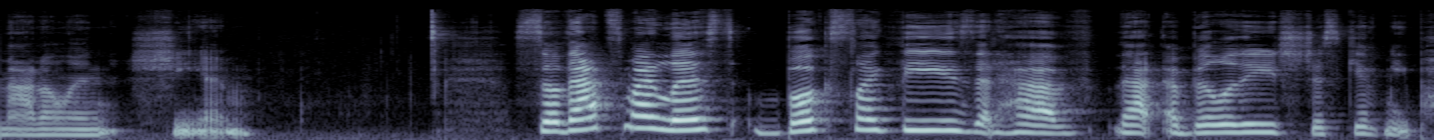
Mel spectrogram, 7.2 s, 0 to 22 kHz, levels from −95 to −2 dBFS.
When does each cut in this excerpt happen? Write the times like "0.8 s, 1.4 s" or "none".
none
